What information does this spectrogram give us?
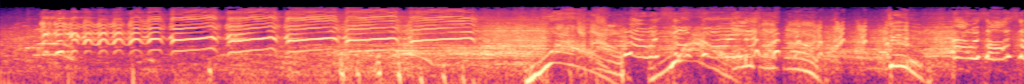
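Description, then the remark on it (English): A person imitates a seagull with repeated high, wavering screeches and yelping calls, loud, over a noisy crowd that laughs and cheers throughout, during a seagull-screech contest judged by the crowd. “Give us your best seagull screech.”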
